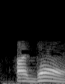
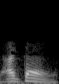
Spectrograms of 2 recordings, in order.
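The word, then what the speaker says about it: orge (ὀργή): It comes from the root orge, O-R-G long E, orge.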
